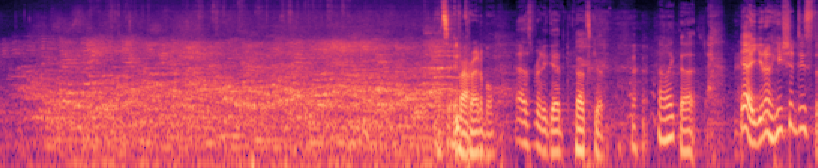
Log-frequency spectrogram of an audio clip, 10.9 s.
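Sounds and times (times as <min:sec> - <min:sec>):
voice imitating crowd babble: 0:00.0 - 0:06.9
speech: 0:06.0 - 0:10.9
laughter: 0:07.6 - 0:09.8.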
